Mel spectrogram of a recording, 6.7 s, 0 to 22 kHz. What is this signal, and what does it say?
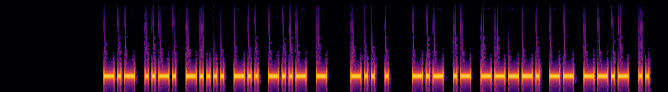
Morse code, heard as a keyed tone, about 34 wpm, 700 Hz. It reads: KF6DXT DE KA9MQI
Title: USA Callsign DE Callsign - 6 Characters - 35wpm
